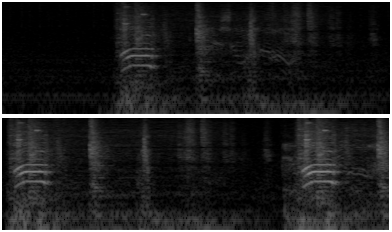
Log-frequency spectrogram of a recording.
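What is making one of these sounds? A tank cannon fires with a loud boom and a ringing echo.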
